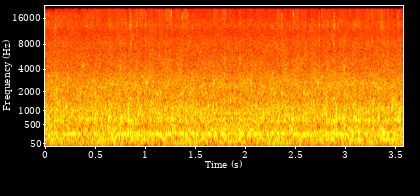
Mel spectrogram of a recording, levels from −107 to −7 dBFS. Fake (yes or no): no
